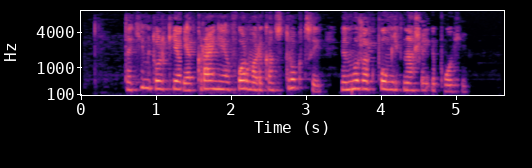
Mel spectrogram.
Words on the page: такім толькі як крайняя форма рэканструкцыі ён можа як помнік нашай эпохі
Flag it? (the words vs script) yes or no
no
